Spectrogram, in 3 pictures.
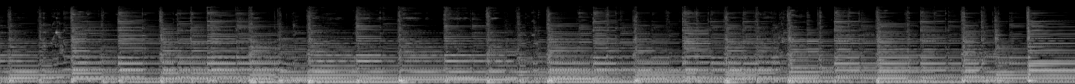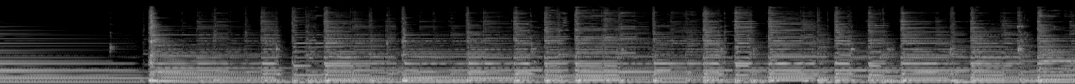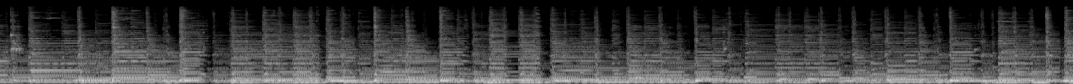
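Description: Martin D-18 dreadnought acoustic guitar, with a spruce top and mahogany back and sides, strummed in steady rhythmic chords. About a third of the way in, a chord is left to ring and fade for about two seconds before the strumming starts again.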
